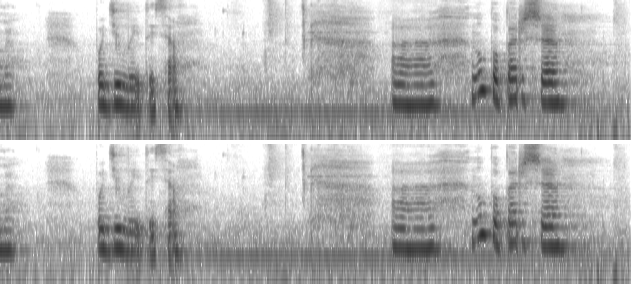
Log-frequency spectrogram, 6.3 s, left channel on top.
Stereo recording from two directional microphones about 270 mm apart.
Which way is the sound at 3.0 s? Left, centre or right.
Centre.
